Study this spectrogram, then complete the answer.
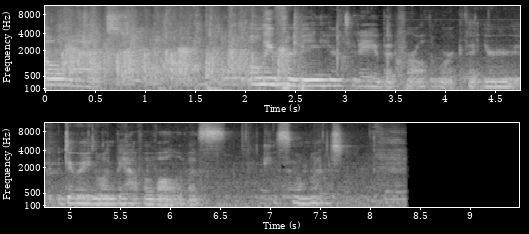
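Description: A middle-aged woman speaks warmly into a microphone over loudspeakers.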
